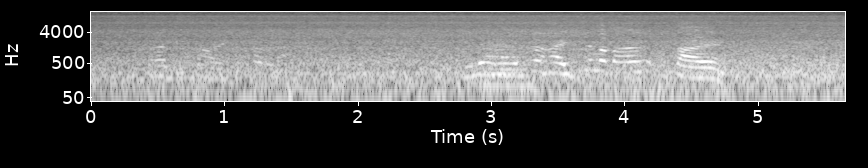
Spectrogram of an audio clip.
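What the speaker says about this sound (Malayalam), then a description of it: "നല്ല ഹൈറ്റിൽ വെള്ളം വീഴാണ്" Steady rushing roar of Vayarakkad waterfall, water dropping from a good height in a forest, continuous broadband noise with people talking over it in the middle.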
